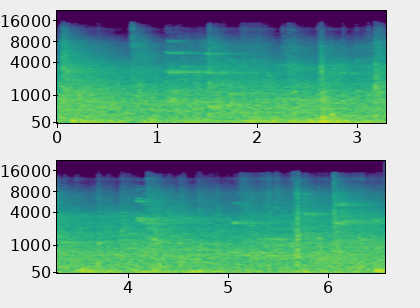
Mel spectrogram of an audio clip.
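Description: Badminton rally: sharp clicks of rackets striking the shuttlecock about every second, with short high squeaks of shoes on the wooden court floor, over a steady low hum of the large sports hall.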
